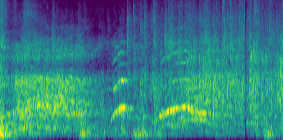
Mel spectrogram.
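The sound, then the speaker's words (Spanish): An audience claps steadily and densely for several seconds, the applause holding at an even level, with a few brief rising whoops and laughs breaking through near the middle. “No sé por qué aplauden si sí me metieron al bote.”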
